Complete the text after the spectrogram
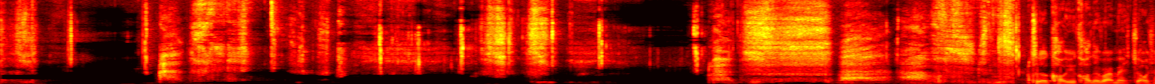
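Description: Chopsticks click against food.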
